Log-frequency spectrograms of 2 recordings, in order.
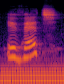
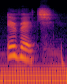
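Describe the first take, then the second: No difference in how they are said.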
